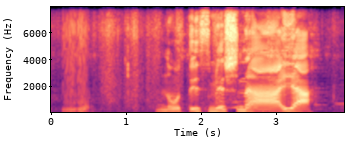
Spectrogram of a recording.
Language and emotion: Russian, positive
